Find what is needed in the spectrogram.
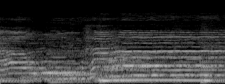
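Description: A woman singing a gospel song solo, with a new note starting about a second in and held.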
